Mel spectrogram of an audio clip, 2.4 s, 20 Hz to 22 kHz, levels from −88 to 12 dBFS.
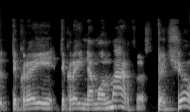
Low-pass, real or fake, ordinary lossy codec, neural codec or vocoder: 10.8 kHz; fake; MP3, 96 kbps; vocoder, 44.1 kHz, 128 mel bands every 512 samples, BigVGAN v2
